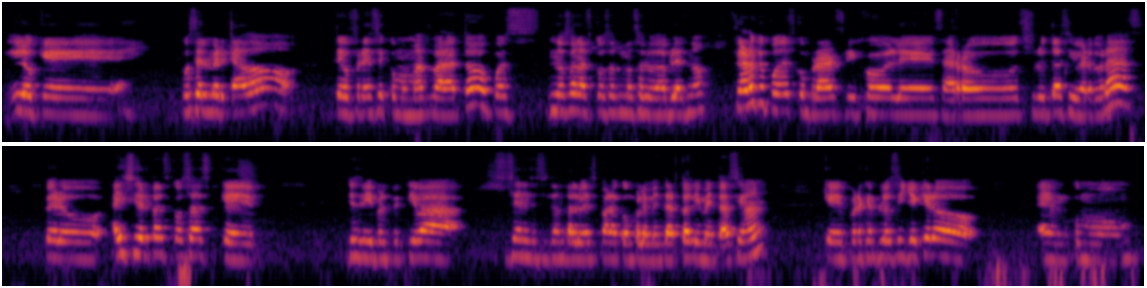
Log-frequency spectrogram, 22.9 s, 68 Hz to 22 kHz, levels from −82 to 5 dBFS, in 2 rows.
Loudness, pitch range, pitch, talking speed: -29 LUFS, 210-245 Hz, 225 Hz, 135 wpm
